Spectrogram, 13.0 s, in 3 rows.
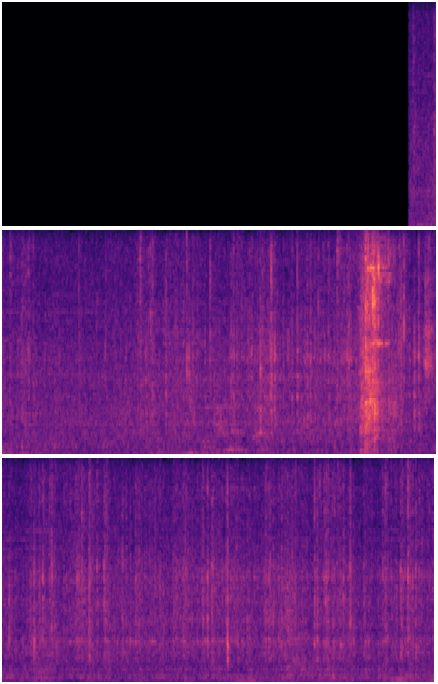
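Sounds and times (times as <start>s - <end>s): rain hissing: 4.1s - 13.0s
raindrops striking: 4.1s - 13.0s.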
